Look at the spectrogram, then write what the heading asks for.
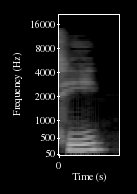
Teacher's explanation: For T, there is a complete stoppage of air at the alveolar ridge. English speakers pronounce T at the beginning of a syllable as an alveolar stop.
